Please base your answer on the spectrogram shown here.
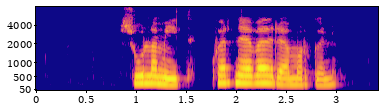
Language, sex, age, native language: Icelandic, female, 12, Icelandic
